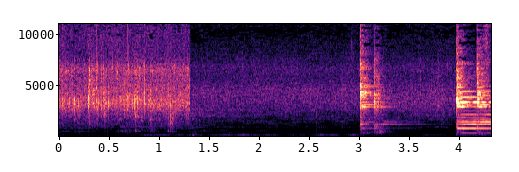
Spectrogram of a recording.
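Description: Rice tipped into a pan over a medium flame while making zarda, Indian sweet rice: a steady frying sizzle, then two sharp bright pours or clatters of grains landing near the end, close and fairly loud with no talk.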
